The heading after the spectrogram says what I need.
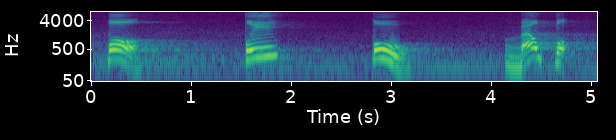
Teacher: To diucapkan dengan menyentuhkan ujung lidah dengan gusi-gusi dua gigi seri bagian atas. Sifat yang dimiliki oleh huruf to yang mesti nampak ketika kita ucapkan adalah sifat al-isti'la dan sifat al-itbaq. · ketika to diucapkan, suara kita terdengar menebal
